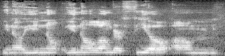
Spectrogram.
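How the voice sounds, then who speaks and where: A Salvadoran man records a loose, wandering vlog into his computer indoors at a meditation center, full of fillers and false starts. His voice is medium in pitch and slightly dark, with a level tone and measured pace. The recording is rough, with a bit of background noise.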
